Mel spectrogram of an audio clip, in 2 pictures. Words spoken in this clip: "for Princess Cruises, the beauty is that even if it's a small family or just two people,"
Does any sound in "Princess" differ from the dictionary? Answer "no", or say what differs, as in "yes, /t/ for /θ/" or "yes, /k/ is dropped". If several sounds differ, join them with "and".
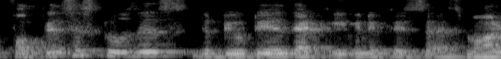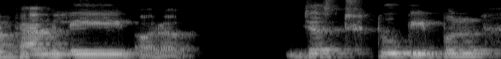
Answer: no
